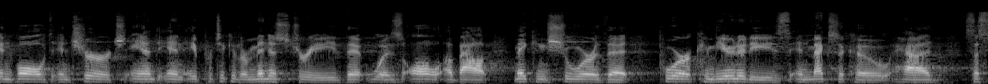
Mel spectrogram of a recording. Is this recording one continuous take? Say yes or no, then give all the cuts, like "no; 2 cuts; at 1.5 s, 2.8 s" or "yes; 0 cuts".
yes; 0 cuts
